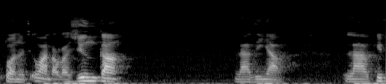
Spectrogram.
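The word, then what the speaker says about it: 循環: Từ số 4 là tuần hoàn, hán tự là chữ tuần, chữ hoàn đọc là junkan, là gì nhỉ, là cái việc mà lặp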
